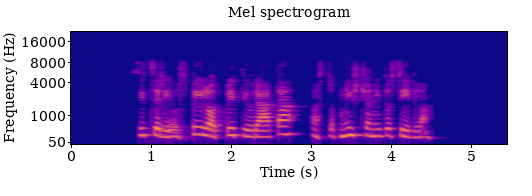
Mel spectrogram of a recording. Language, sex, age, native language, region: Slovenian, female, 30-49, Slovenian, Gorenjska region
